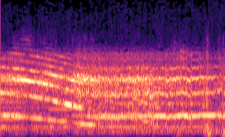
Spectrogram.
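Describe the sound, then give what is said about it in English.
A wailing siren holds steady and loud as it sweeps swiftly through a city, its harmonic tones sliding slightly downward, with a low traffic rumble underneath and no voices. “The siren gouges a path through the city swiftly like a wild saw trailing across the dark.”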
